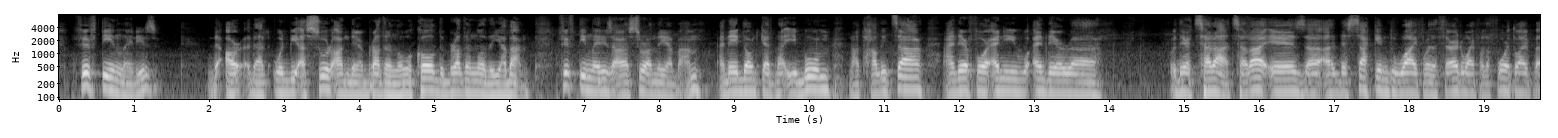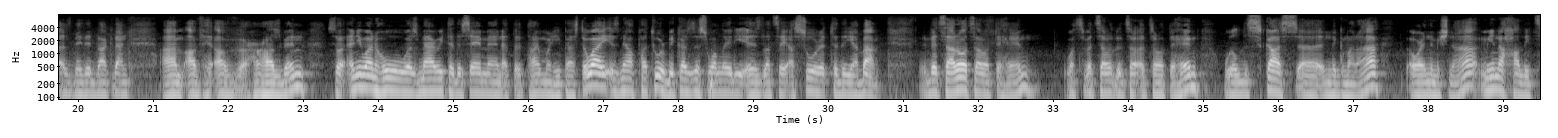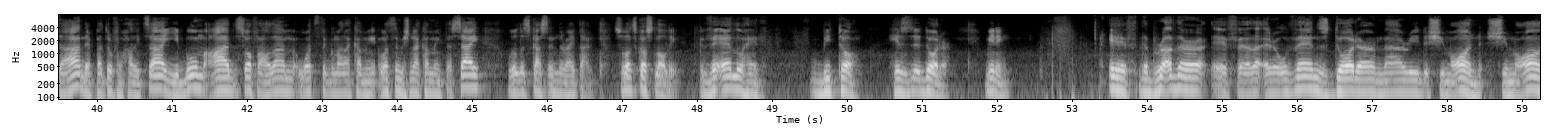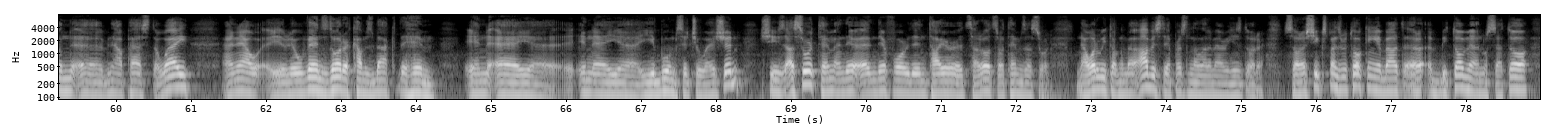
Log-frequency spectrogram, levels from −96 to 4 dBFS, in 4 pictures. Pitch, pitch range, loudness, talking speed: 120 Hz, 110-130 Hz, -21 LUFS, 155 wpm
